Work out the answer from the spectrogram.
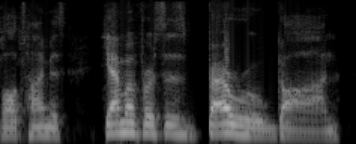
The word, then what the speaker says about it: Barugon: time is Gamera versus Barugon. Barugan. Unless I'm saying it right, or You got it. Baragon is. Barugan. I don't want people to get confused with the Baragon from the Toho company, or because You really want to wig people out.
